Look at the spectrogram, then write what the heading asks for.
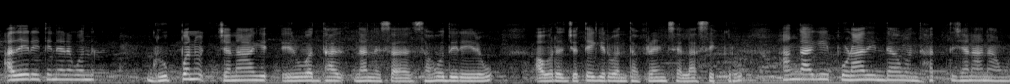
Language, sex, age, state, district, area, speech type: Kannada, female, 60+, Karnataka, Dharwad, rural, spontaneous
